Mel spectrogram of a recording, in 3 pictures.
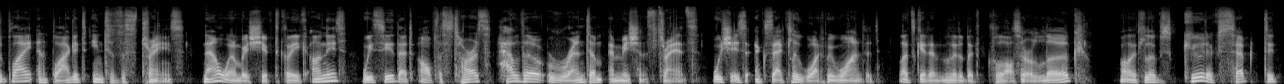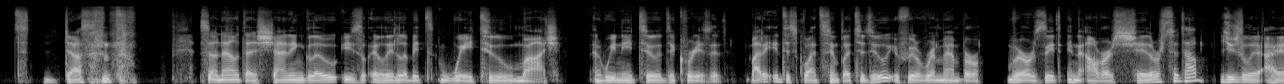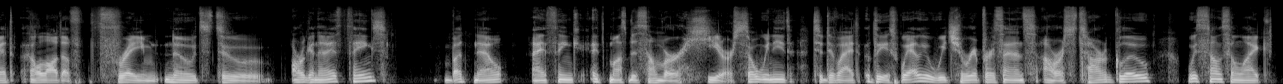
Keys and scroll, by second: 32.9 shift+d.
